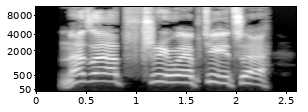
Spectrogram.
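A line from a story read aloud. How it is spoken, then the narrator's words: Furious yelling. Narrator (Russian): орал Крюк, яростно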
